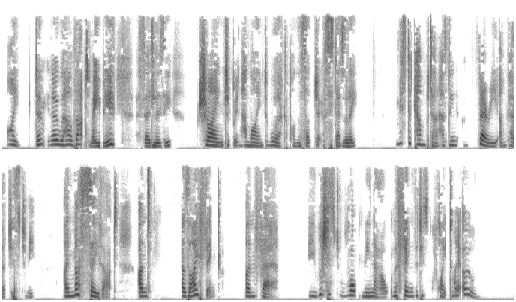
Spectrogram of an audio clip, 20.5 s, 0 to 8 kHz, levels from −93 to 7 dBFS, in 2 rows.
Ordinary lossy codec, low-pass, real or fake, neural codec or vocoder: MP3, 32 kbps; 7.2 kHz; fake; codec, 16 kHz, 2 kbps, X-Codec, HuBERT features, trained on balanced general audio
